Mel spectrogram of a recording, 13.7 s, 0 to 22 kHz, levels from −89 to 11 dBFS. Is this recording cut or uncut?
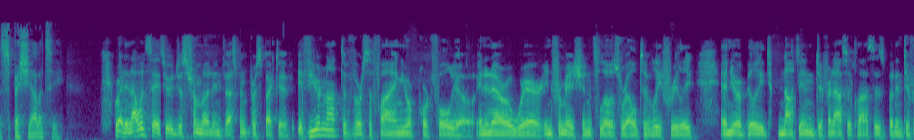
cut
